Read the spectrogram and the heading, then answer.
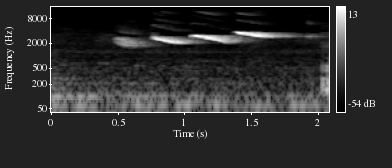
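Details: Champion competition green-winged saltator, numbered 175, from the 2019 Brazilian COBRAP contest, caged and eager to sing. Its fast 'fibra e velocidade' phrase gives three strong, smooth whistles rising in pitch step by step, then a man begins talking.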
